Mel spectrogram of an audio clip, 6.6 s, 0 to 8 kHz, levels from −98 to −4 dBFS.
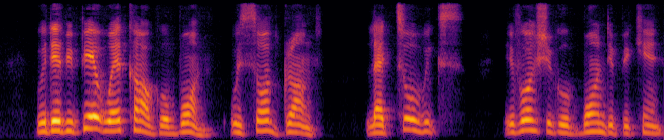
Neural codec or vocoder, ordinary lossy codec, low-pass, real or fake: codec, 16 kHz, 0.8 kbps, ZipCodec; none; 7.2 kHz; fake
